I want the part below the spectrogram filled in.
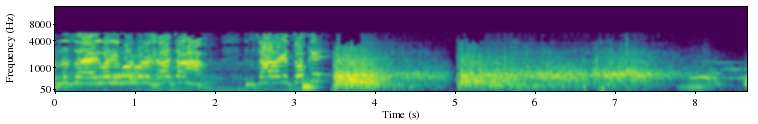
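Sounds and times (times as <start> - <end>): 
speech: 0.1 - 3.9
bomb explosion: 3.5 - 7.9.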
